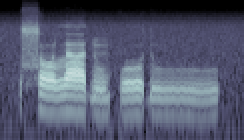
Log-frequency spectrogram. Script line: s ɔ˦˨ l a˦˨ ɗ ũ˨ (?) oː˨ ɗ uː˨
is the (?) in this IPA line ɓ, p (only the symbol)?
p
